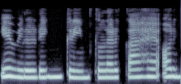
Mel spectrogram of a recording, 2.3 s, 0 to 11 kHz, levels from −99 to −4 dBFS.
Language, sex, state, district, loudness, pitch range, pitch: Hindi, female, Bihar, Darbhanga, -23 LUFS, 275-300 Hz, 285 Hz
